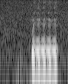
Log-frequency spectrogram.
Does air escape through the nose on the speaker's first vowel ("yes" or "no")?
yes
